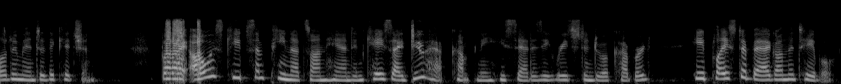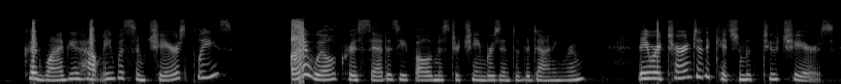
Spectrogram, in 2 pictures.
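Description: From 0.33 to 0.51 s, lost packets were rebuilt from error correction: the decoder played low-bitrate backup copies carried in later packets, so nothing drops out. The sound just turns rougher and noisier for about 100 ms, with no smear or repeat. An integer overflow follows from 1.66 to 2.00 s, just before "keep some peanuts on". Peaks about 7 dB past the limit wrapped to the opposite sign, giving violent cracks far sharper than the flat-topped distortion of clipping. Error-correction rebuilds return from 3.95 to 4.05 s. At 4.07 to 4.12 s there is a short concealed packet loss: about 20 ms never arrived and was filled by extending the preceding sound, heard as a brief smear or wobble rather than the noisy roughness of the rebuilt frames. More error-correction rebuilds run from 4.12 to 4.42 s (about 160 ms) and again at 4.88 to 4.90 s. Overflow cracks return at 8.74 s after "bag on the table", with error-correction roughness at 8.88 to 8.90 s, then further cracks at 9.31 to 9.34 s and 11.33 to 11.44 s, the latter about 8 dB over the limit. 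A last overflow crack comes at 14.99 s, right at the limit, just before "to the". Throughout, the Opus call path caps the audio at 8 kHz.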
